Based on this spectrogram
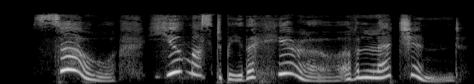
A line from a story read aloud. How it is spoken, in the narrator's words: the visitor purred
